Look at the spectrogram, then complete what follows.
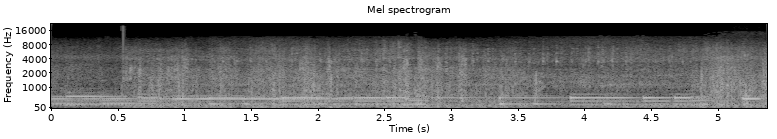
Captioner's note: engine stutters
